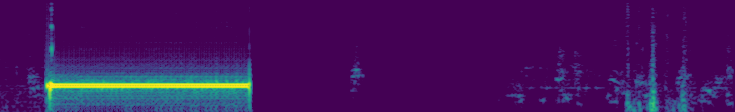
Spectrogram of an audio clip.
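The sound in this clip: Steady telephone line tone while a call is being transferred, one even mid-pitched tone lasting about two seconds, followed by near silence and a few faint clicks and rustles.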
